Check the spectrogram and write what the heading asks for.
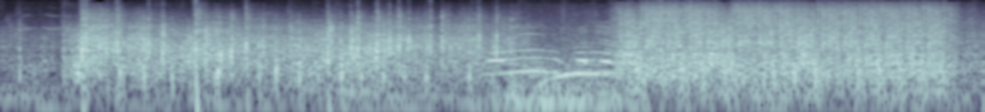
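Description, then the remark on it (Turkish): Rapid bursts of gunfire crackle continuously at the Turkey-Syria border during clashes between al-Nusra and PYD fighters in Resulayn, dense and fairly loud, with a few brief voices or whistling tones rising midway through the barrage. “Türkiye-Suriye sınırında sakin geçen iki günün ardından yine silah sesleri duyuldu.”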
